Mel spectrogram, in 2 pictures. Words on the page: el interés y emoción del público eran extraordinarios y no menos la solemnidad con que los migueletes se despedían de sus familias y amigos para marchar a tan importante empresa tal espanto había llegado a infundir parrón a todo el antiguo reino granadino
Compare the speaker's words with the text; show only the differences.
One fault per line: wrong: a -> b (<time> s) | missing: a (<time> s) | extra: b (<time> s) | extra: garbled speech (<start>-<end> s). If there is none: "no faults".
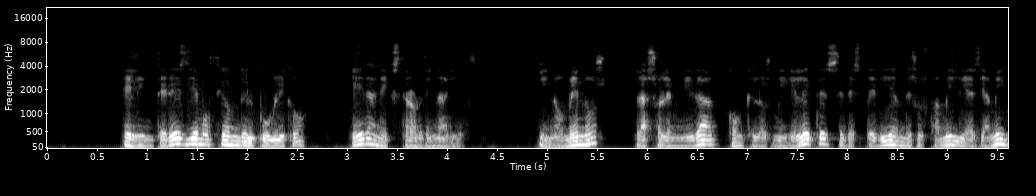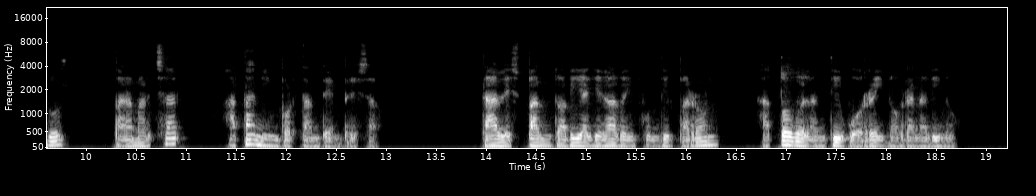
no faults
